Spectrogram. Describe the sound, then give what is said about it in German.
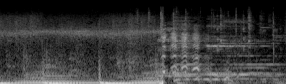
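A large goat on an organic farm bleats in a long, low, wavering call. Quieter mixed noises follow. “Das ist aber auch eine schöne große Ziege, die 22.”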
